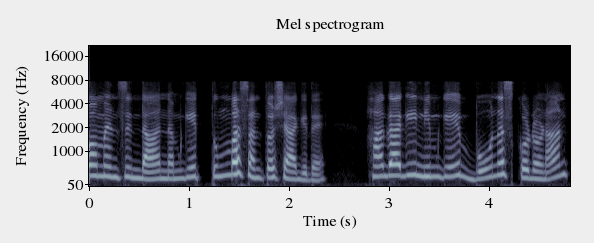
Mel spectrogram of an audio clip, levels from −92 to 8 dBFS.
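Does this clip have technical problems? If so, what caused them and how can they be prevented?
No, there's nothing here to diagnose or prevent: this is ordinary speech carried over G.722 wideband telephone coding at 56 kbit/s, with the top end stopping around 7.7 kHz, as that coding normally does.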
